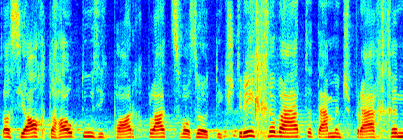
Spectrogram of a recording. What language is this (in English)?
Swiss German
